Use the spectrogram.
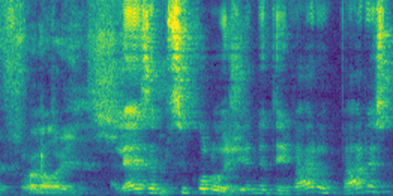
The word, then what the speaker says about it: Freud: o outro ponto é Freud ou Freud a pronúncia é Freud é o nome que vem do Alemão então escreve-se freio teu mas a promessa é Fróes essa psicologia tem vários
